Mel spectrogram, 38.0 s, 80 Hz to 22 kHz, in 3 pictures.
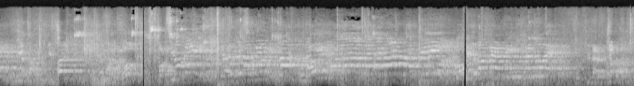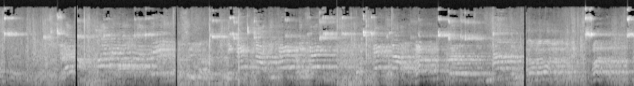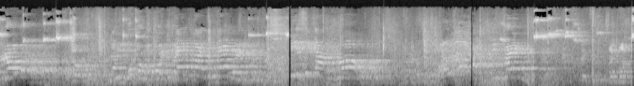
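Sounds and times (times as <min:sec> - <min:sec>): players' voices: 0:00.0 - 0:38.0
basketball bouncing on gym floor: 0:14.2 - 0:14.9, 0:19.4 - 0:20.2.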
